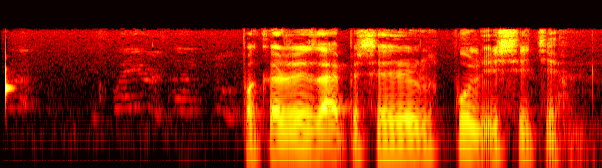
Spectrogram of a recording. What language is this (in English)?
Russian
